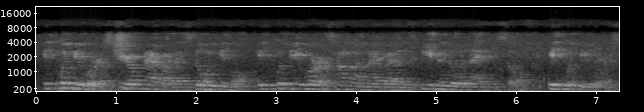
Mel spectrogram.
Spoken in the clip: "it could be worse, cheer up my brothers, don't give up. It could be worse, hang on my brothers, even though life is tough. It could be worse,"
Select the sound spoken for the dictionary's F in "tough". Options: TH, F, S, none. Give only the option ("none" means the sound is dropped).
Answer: none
